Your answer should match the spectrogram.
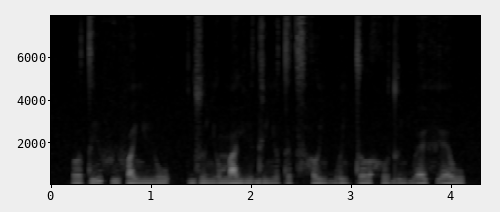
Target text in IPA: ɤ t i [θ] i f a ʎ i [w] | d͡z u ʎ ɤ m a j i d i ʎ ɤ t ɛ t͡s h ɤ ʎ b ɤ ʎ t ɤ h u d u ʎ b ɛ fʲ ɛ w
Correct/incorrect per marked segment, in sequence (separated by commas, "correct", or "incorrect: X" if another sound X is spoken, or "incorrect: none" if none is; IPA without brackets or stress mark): incorrect: f, correct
